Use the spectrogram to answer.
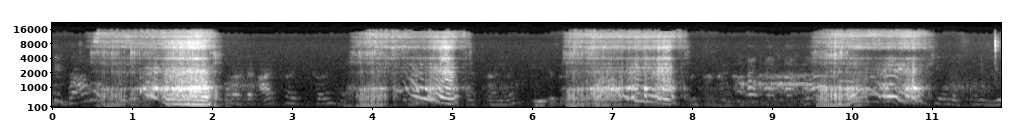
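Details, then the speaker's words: Adult man snoring, keeping his partner awake, though he says it's not bad: four loud, rattling snores at regular intervals, roughly 20 a minute, with quiet gaps between. "wonders why I can't get any sleep at night."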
